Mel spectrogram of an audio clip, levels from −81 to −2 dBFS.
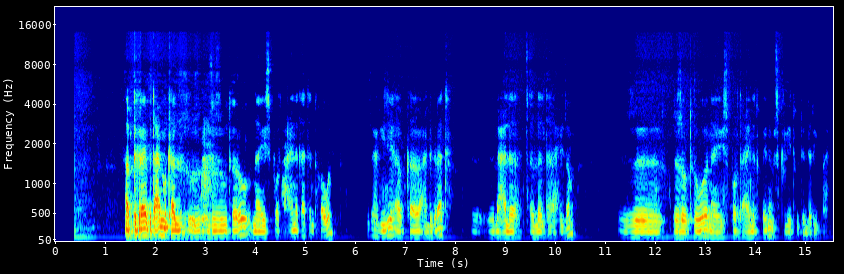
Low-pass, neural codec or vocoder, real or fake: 14.4 kHz; vocoder, 48 kHz, 128 mel bands, Vocos; fake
